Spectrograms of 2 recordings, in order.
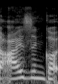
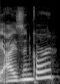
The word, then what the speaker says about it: Isengard: The hobbits are going to Isengard.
